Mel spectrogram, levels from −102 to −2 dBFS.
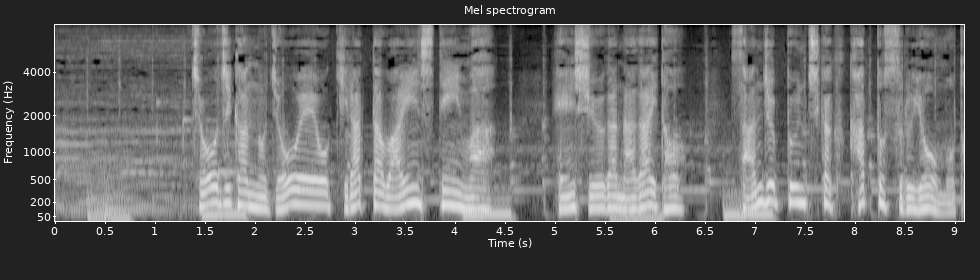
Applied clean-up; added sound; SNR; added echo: none; none; none; none.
